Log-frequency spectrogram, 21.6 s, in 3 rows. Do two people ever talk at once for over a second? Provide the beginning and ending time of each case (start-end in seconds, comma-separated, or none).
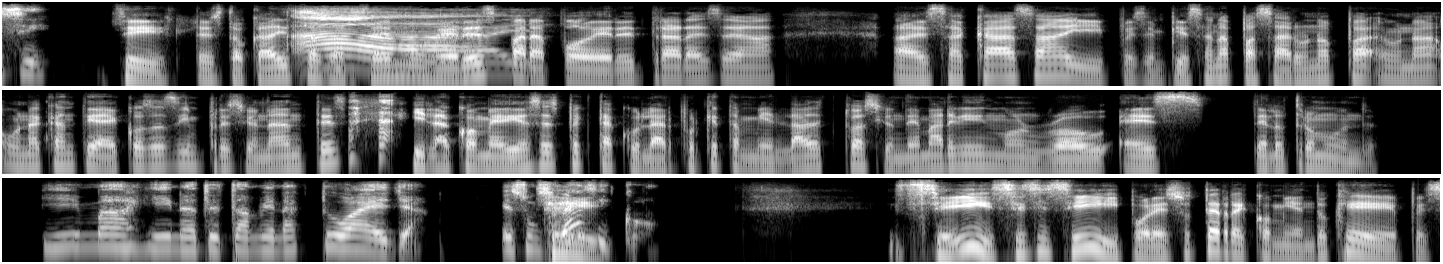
1.4-2.7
